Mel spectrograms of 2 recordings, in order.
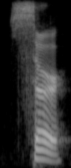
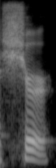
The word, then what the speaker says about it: sure: A pronúncia não é sir, é sure.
